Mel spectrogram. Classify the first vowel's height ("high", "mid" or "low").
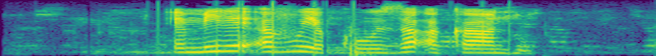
mid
